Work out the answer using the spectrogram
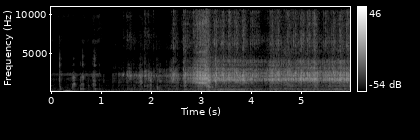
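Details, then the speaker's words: Old AHM ALCO 1000 model locomotive, motor repaired after not running, still needing run-in and oil: motor ticks and stutters in bursts, then whirrs steadily before cutting out. "But for now, it's running, I say right as it cuts out, of course. It just needs to run in."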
